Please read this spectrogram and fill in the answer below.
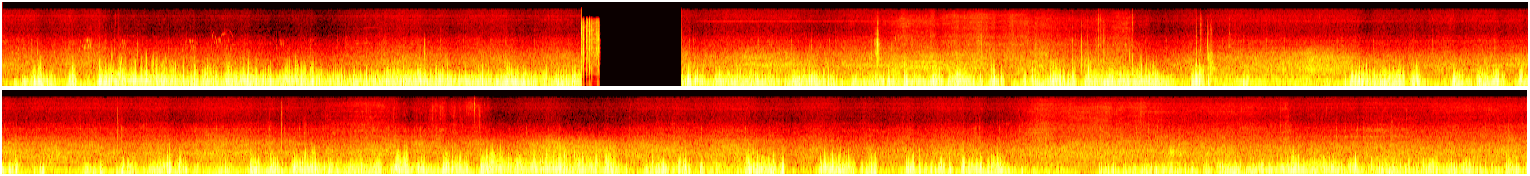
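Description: Wind buffeting the microphone: a loud, irregular low rumble that swells and fades in gusts. The sound cuts out completely for under a second about six seconds in.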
